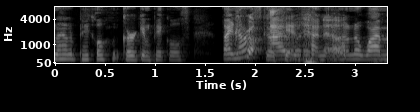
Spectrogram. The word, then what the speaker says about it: Weihnachtsgurke: It's spelled like, I'll just spell a little bit of it. Okay. W-E-I-H. W-E-I-H. W-E-I-H. Vi.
